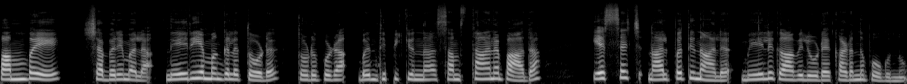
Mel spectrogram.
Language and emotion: Malayalam, neutral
